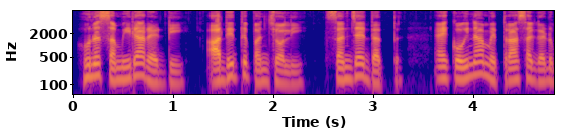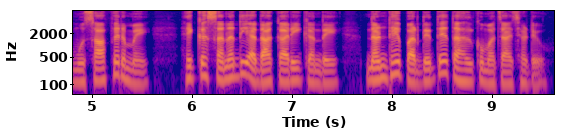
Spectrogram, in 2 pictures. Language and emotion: Sindhi, neutral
